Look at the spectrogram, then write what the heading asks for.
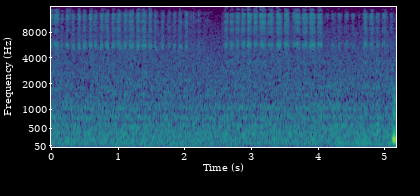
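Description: Colored pencil scratching steadily across paper in a continuous, soft, close rasp of coloring strokes with no pauses, ending in a brief louder knock.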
